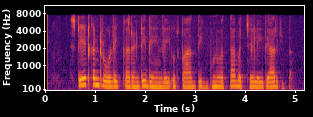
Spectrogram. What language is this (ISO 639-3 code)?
pan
